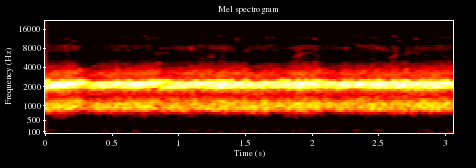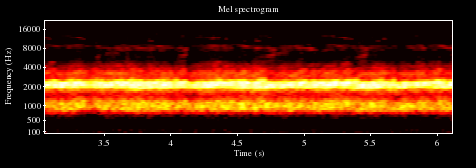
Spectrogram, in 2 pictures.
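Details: Many frogs singing together as a natural chorus, a dense continuous trilling wall of sound with strong bands near the middle and upper range, steady in loudness throughout with no gaps, no other sounds clear.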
